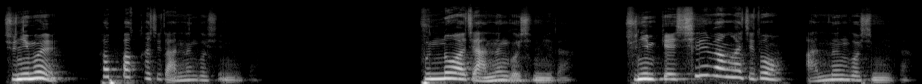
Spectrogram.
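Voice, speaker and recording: Earnest higher-voiced woman preaching. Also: animated, normal speed, gravelly, long pauses, warm tone. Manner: earnest, dramatizes pleading prayers aloud. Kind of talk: sermon. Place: church.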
